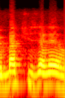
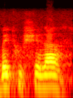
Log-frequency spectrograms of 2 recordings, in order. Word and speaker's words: Mathusalem: à 930 ans, que Mathusalem ou Methushélah, selon la façon dont on prononce son nom, est mort à 960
